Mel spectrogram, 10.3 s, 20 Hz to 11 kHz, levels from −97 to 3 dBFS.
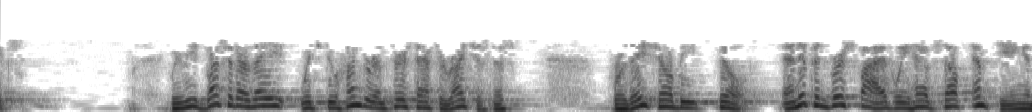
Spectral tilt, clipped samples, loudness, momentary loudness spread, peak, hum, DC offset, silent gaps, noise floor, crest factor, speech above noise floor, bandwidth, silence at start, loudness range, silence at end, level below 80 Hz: -14.5 dB/octave; under 0.1%; -19 LUFS; 6 LU; -6 dBFS; none; under 0.1%; none; -67 dBFS; 14 dB; 49 dB; 3.1 kHz; 0 s; 2 LU; 0 s; -58 dBFS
